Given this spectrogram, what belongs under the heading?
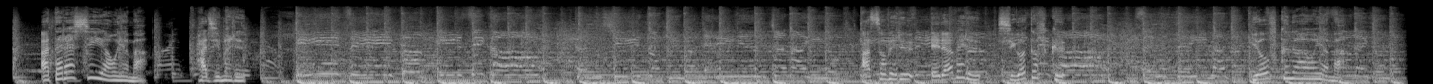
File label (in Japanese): お洒落、カッコイイ、爽やか; cm; 洋服の青山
